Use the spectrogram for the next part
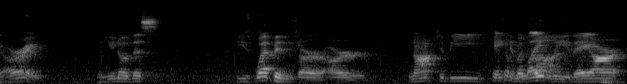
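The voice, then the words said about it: Stern put-on dad voice. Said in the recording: “I'm gonna put on my best, you know... Dad voice? ... best dad ... voice ... You're channeling your dad.”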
